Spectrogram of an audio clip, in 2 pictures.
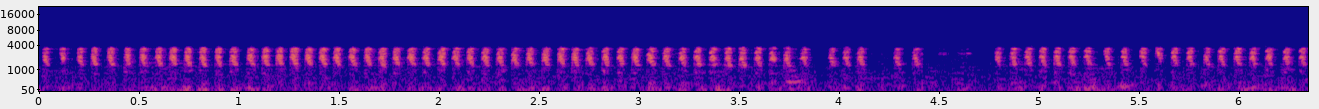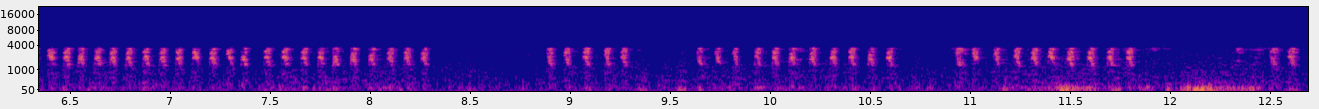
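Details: A male Eurasian tree sparrow at a nest box on 6 April 2024, whose mate has disappeared, chatters a fast, unbroken stream of buzzy chirps at a young rival male searching for a nest site. Brief pauses; soft low rumbles behind.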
